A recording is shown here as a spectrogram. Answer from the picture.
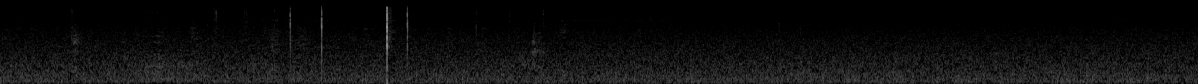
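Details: Quiet indoor hiss with a few sharp clicks and ticks clustered between three and four seconds, and no animal voice.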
